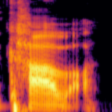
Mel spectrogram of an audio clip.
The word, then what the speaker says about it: kawa: In Polish, primary stress almost always falls on the next to last syllable, as in kawa.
